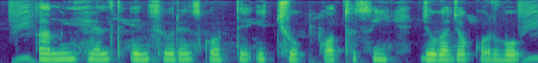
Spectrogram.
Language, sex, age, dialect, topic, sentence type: Bengali, female, 18-24, Rajbangshi, banking, question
